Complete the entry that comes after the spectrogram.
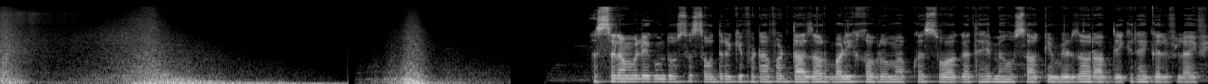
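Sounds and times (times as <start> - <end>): whoosh sound effects: 0.0 - 3.0, 3.6 - 5.0.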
